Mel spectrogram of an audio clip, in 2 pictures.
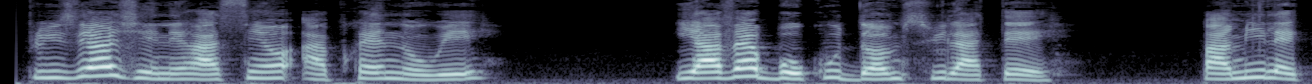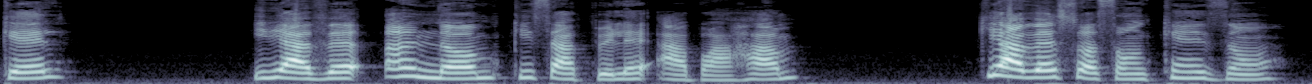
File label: French; L'appel d'Abraham; God Calls Abraham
